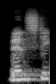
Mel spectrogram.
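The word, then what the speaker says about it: Wednesday: वाज अ वेनसडे morning वेनसडे का D silent है वी ऑल गट अप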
